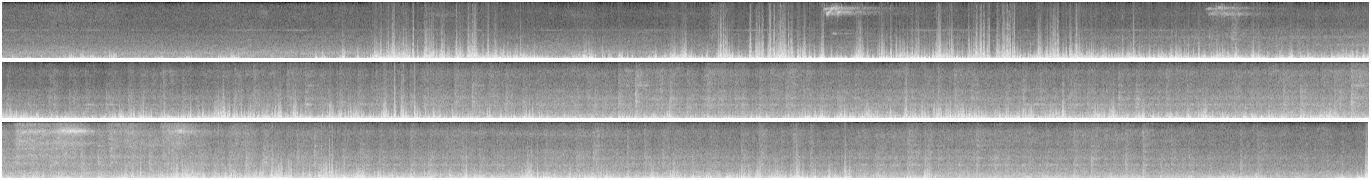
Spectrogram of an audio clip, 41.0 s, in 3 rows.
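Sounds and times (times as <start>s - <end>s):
train rumble: 0.0s - 41.0s
train wheels clattering: 13.8s - 40.8s.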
